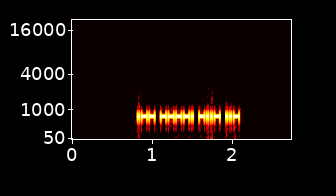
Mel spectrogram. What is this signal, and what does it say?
Morse code, heard as a keyed tone, about 51 wpm, 700 Hz. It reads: W9XU
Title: USA Call Signs - 4 Characters - Repeated 2x - 50wpm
